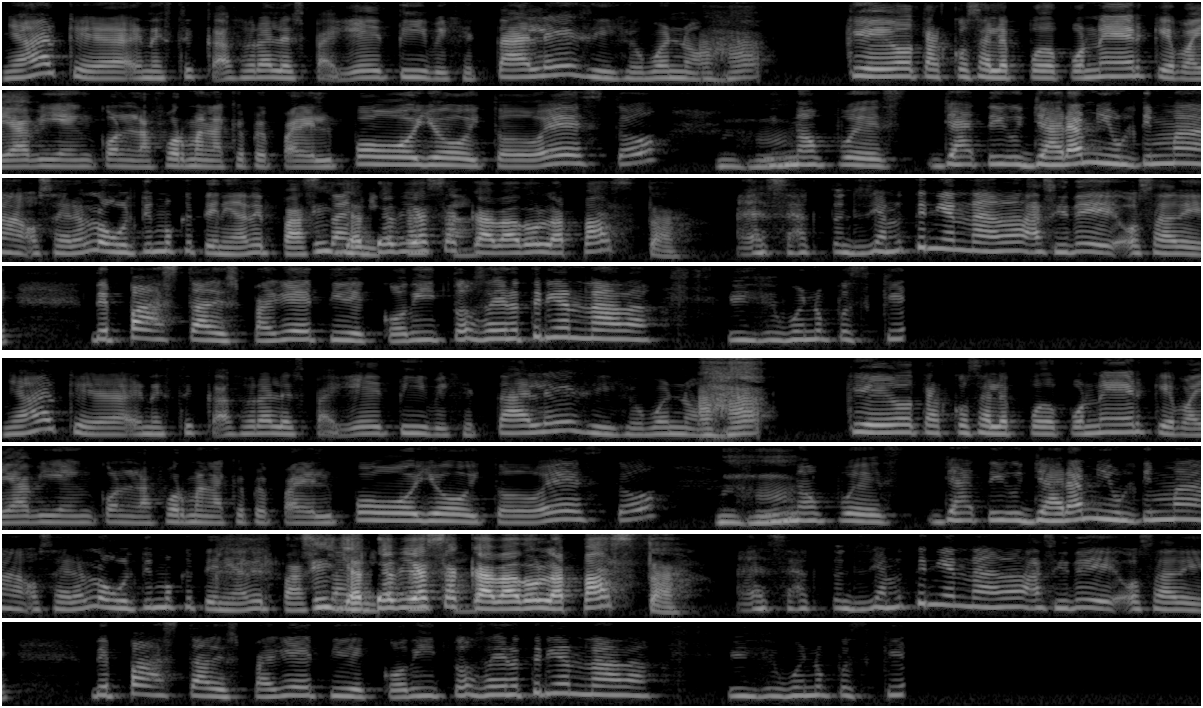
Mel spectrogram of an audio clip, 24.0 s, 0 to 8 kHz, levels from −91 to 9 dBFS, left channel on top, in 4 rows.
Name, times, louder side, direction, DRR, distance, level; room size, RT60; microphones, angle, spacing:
voice 1, 0.0-3.5 4.2-9.3 9.8-14.3 15.7-21.3 21.6-22.5, left 2 dB, 45° left, 1.6 m, -38 dB
voice 2, 3.5-3.8 9.6-10.0 13.5-15.4, right 7 dB, 70° right, 0.3 m, -32 dB
head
